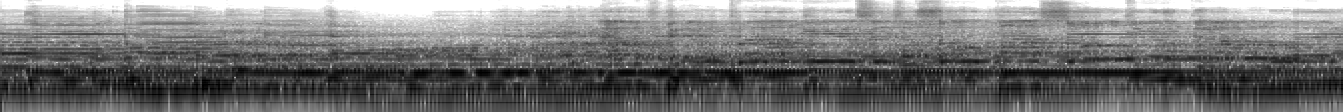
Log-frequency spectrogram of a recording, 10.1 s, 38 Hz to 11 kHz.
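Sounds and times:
acoustic guitar: 0.0s - 10.0s
lap resonator guitar: 0.0s - 10.0s.

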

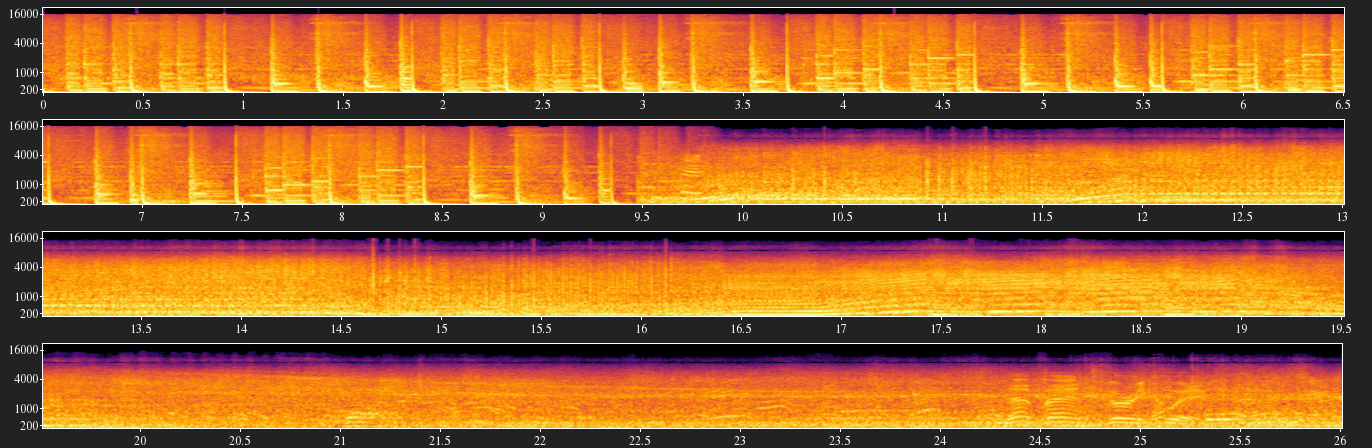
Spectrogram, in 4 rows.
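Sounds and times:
drag car engine revving: 0.0s - 22.8s.

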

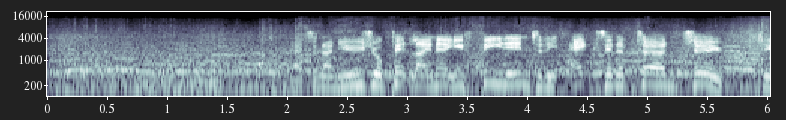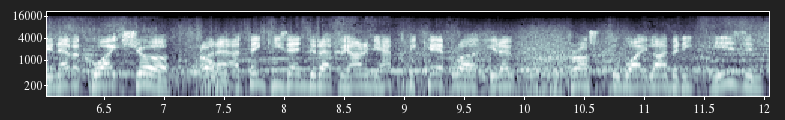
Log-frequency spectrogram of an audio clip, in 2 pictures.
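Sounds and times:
racing car engines at speed: 0.0s - 12.0s.

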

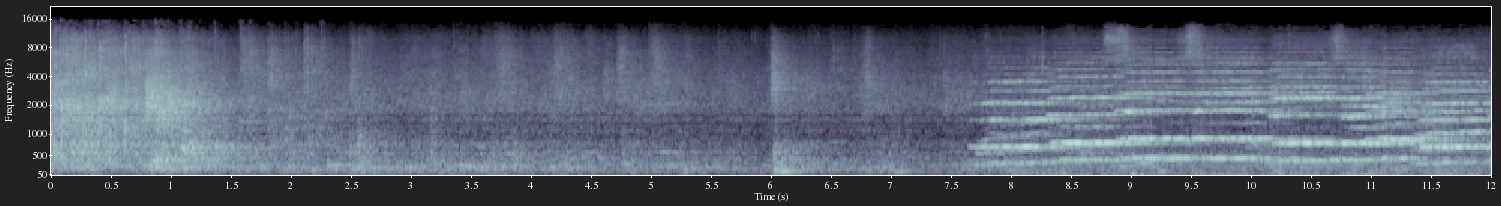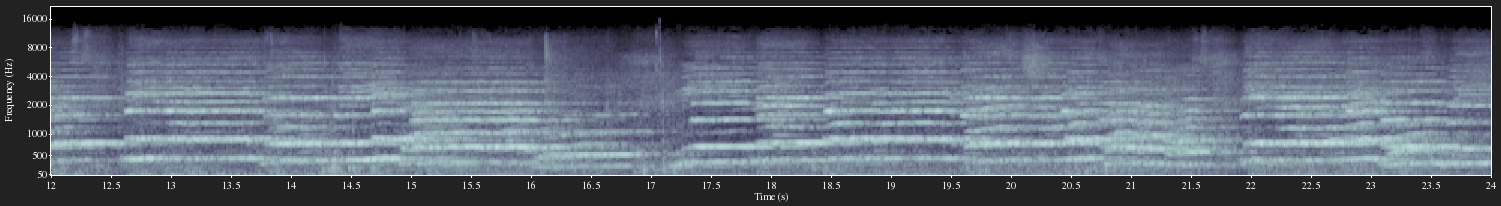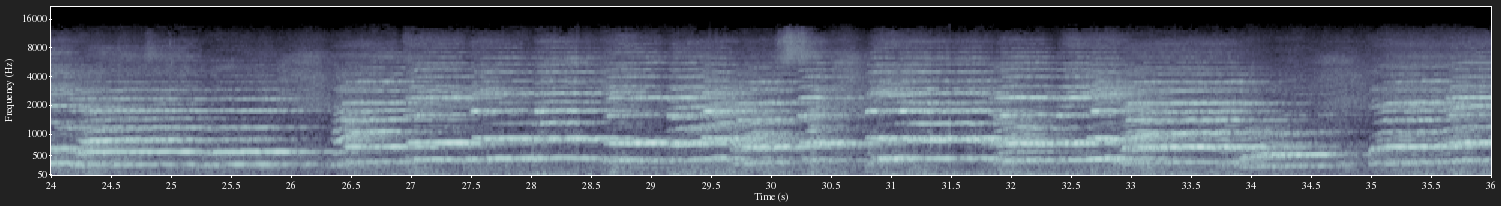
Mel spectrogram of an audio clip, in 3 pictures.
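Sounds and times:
children playing recorders: 7.6s - 36.0s
girls singing: 7.7s - 36.0s.

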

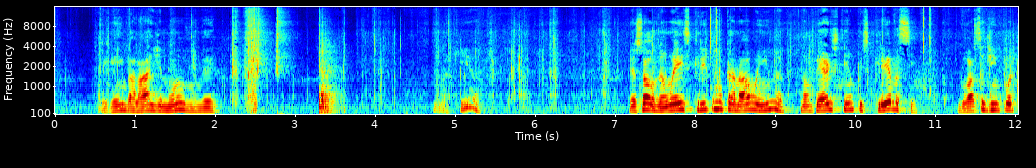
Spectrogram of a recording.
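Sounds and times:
paper envelope rustling: 0.0s - 2.5s, 3.6s - 12.0s.

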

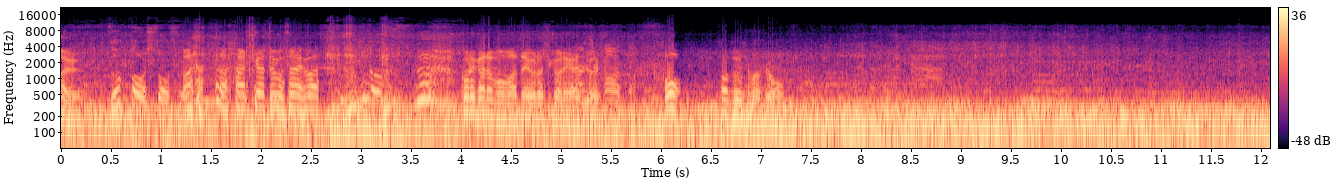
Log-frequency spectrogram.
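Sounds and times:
motorcycle engines rumbling: 0.0s - 12.0s
faint voices: 4.7s - 12.0s.

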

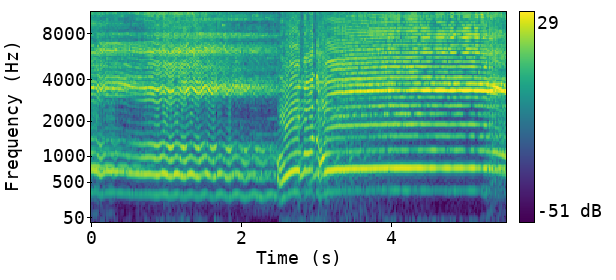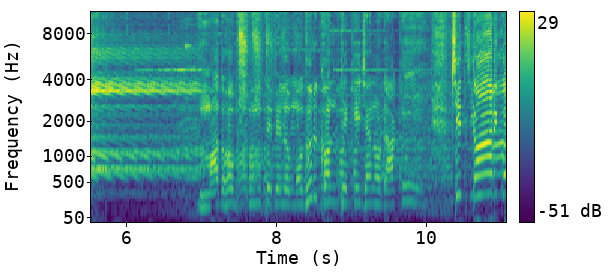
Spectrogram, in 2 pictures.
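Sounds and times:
man singing long high call: 0.0s - 8.2s.

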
